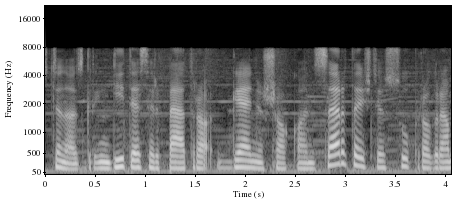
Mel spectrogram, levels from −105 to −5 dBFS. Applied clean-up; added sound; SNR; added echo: none; none; none; none.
